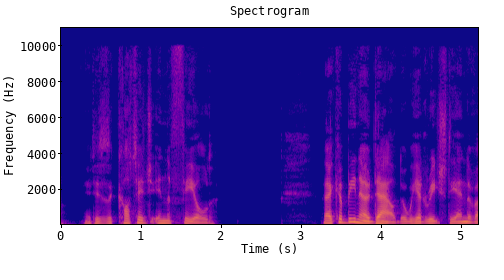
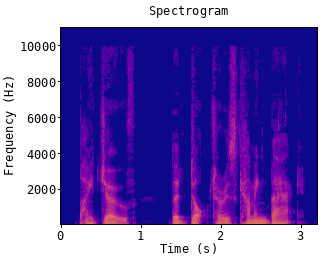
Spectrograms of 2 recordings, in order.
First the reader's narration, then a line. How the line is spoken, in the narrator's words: cried Holmes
